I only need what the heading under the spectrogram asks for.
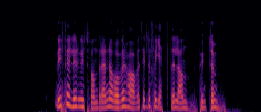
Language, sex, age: Norwegian, female, 34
